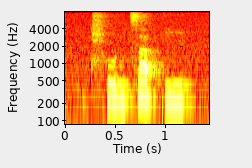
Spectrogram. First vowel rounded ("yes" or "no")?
yes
